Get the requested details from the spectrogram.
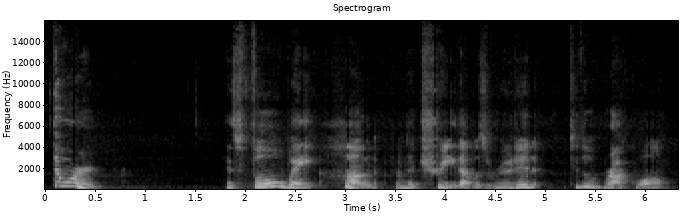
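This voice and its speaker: Her voice is lowish and the audio is poor as this woman teacher reads aloud and guides young pupils through step-by-step directions with expressive emphasis.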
